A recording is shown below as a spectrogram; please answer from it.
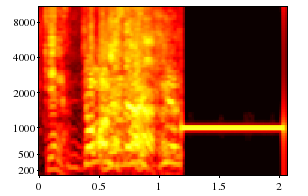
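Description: A television censor bleep: a single steady, high-pitched beep that cuts speech off abruptly a little past the middle and lasts just under a second.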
